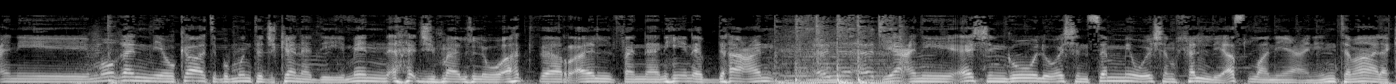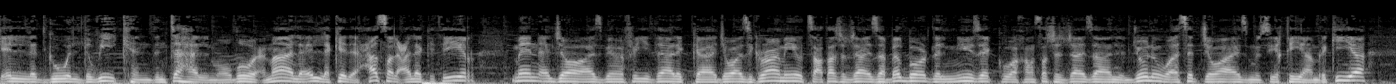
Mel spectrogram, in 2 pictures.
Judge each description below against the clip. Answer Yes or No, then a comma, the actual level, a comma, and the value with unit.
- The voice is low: Yes, low, 130 Hz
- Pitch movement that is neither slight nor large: Yes, average, 3.5 semitones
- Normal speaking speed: No, slow, 110 wpm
